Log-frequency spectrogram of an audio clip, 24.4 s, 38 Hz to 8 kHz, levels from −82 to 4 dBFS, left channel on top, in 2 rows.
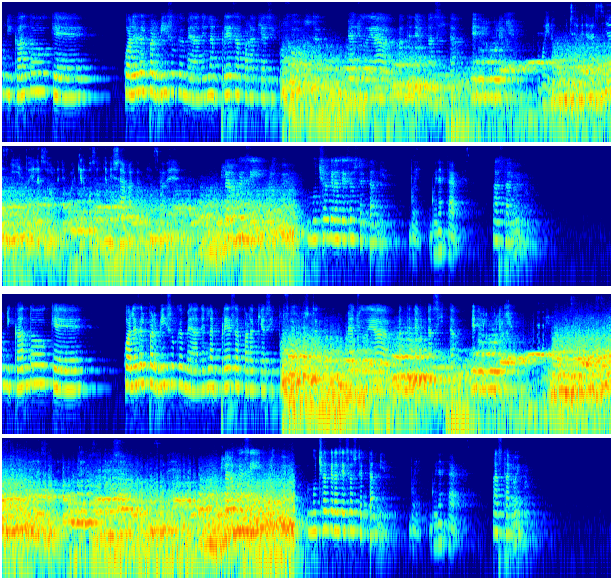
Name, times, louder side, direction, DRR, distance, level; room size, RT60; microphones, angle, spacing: voice 1, 0.0-1.6 2.5-6.4 6.9-10.2 16.6-18.0 18.3-19.8 22.0-22.5, right 2 dB, 45° right, 4 dB, 1.3 m, -30 dB
sound 1, 5.6-18.1, right 7 dB, 65° right, 0.3 m, -22 dB
voice 2, 10.7-15.8 20.3-21.3, left 2 dB, 25° left, 10 dB, 0.4 m, -38 dB
13.0 x 7.7 x 5.4 m, 1.1 s
head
